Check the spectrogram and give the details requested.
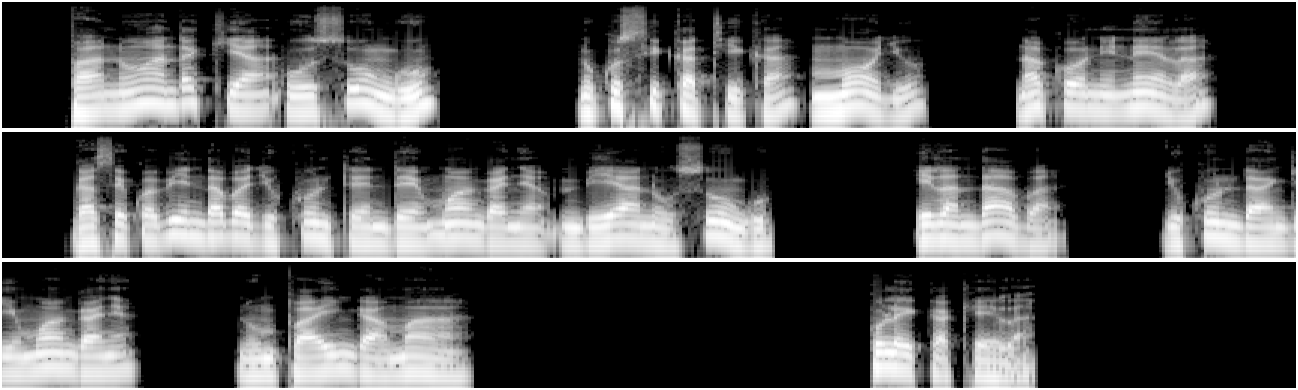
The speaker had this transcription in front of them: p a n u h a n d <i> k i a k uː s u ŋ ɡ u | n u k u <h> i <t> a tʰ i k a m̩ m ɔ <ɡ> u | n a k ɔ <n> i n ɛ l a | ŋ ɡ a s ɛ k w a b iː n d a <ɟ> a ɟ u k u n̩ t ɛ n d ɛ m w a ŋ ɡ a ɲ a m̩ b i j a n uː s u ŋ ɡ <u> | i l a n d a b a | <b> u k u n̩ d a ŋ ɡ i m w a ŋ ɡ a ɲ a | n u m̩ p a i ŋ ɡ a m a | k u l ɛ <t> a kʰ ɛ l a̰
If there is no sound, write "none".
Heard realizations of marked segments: a, s, k, ɟ, n, b, u, ɟ, k

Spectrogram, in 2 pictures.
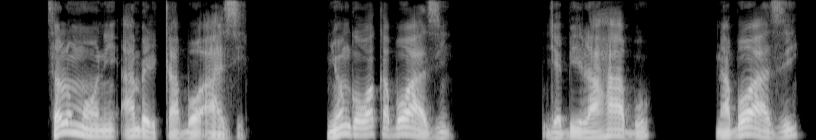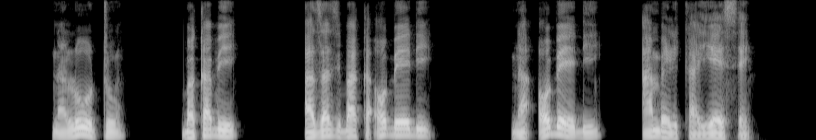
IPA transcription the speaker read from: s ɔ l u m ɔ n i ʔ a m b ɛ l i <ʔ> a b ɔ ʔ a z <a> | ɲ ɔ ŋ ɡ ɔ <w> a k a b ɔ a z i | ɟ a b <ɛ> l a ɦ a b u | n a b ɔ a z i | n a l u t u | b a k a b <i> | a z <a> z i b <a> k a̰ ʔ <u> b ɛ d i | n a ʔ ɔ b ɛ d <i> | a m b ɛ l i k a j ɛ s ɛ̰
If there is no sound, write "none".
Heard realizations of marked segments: k, i, w, i, i, a, a, ɔ, i

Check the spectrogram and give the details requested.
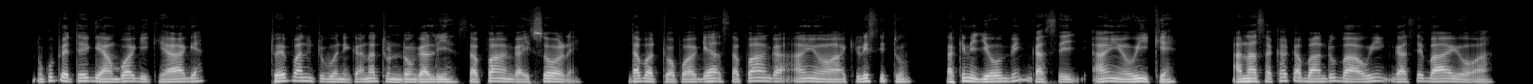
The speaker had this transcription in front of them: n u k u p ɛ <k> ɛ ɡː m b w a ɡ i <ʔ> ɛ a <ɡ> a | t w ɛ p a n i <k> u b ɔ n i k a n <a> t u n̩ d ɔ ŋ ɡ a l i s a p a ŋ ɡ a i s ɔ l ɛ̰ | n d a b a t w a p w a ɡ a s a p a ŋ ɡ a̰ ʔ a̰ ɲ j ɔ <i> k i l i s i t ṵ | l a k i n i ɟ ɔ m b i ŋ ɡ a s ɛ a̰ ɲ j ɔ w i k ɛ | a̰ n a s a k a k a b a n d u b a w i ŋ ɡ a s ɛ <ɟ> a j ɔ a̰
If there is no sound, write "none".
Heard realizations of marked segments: t, k, ɡ, t, a, a, b

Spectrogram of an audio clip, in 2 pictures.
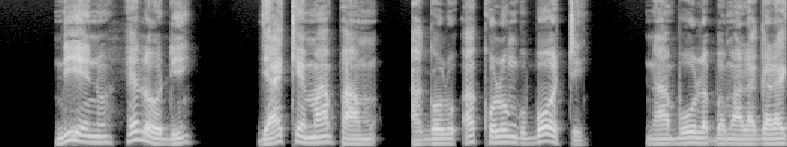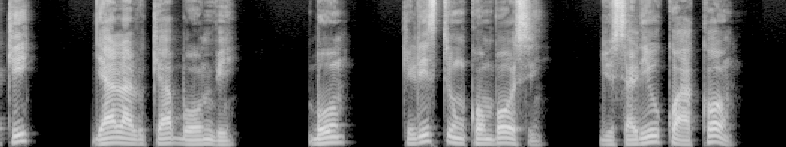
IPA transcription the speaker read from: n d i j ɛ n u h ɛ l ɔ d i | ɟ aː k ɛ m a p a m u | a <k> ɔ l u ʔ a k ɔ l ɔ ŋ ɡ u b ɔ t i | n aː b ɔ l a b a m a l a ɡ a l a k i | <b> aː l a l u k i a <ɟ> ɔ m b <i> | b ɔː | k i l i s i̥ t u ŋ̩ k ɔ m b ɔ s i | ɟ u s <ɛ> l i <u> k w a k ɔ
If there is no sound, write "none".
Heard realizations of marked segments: ɡ, ɟ, b, i, a, u

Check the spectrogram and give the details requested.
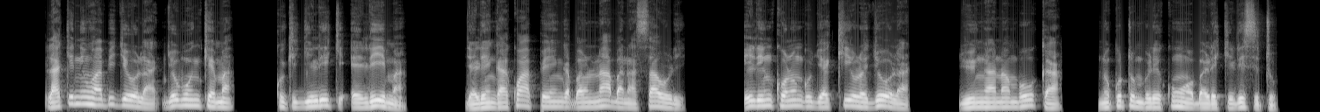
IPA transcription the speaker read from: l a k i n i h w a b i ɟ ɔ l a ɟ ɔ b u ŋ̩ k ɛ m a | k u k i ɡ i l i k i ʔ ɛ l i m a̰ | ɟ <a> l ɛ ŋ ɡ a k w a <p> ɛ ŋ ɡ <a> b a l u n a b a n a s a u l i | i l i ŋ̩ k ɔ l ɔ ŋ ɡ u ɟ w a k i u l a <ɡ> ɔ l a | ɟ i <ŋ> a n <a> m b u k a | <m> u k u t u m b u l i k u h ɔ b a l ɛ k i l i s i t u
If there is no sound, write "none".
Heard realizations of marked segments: a, p, a, ɟ, ŋ, a, n

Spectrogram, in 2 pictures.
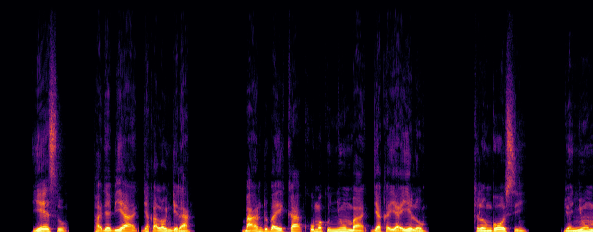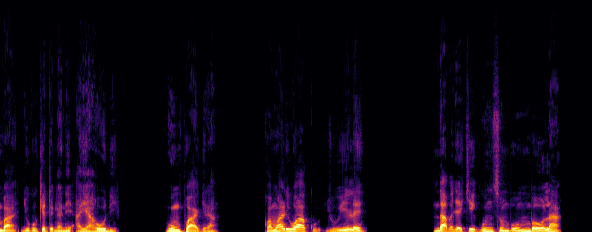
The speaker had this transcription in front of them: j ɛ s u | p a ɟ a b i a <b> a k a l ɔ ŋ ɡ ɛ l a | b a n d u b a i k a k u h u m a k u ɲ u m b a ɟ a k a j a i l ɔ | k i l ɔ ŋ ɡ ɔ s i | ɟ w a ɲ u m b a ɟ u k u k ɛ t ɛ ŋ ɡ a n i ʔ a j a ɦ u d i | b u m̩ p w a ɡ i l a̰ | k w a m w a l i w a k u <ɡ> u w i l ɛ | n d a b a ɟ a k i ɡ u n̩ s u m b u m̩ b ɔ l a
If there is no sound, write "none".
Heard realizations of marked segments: ɟ, ɟ

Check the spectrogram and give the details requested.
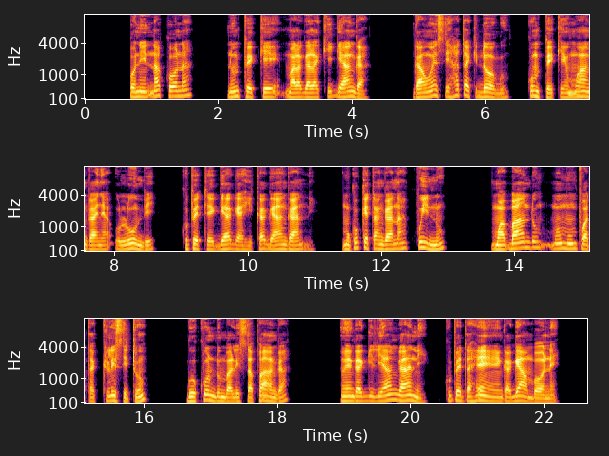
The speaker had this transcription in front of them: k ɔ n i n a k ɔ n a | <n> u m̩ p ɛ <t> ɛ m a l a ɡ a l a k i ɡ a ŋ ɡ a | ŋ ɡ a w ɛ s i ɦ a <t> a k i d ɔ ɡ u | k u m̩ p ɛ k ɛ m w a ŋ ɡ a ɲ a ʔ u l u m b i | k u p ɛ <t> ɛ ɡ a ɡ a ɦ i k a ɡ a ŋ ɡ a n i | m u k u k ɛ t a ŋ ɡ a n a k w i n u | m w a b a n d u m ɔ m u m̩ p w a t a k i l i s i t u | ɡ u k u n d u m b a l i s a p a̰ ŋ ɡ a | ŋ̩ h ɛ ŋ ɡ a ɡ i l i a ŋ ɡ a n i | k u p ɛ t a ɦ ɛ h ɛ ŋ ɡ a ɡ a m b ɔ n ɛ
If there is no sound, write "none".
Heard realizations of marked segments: n, k, t, t

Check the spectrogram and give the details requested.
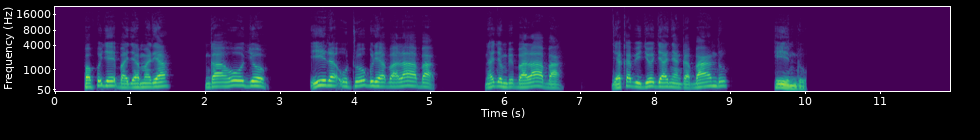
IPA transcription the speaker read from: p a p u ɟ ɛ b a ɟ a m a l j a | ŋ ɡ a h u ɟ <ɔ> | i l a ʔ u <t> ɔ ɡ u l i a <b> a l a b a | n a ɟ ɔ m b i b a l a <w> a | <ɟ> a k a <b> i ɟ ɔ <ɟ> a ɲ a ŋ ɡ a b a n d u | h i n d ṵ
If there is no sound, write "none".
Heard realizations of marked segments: ɔ, t, b, b, ɟ, b, ɟ

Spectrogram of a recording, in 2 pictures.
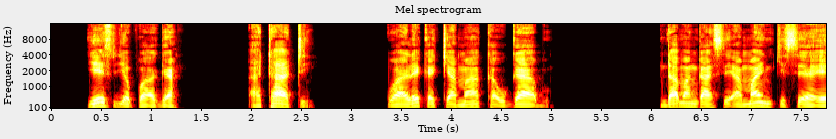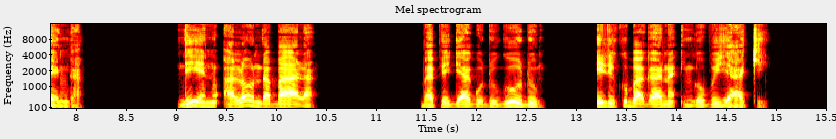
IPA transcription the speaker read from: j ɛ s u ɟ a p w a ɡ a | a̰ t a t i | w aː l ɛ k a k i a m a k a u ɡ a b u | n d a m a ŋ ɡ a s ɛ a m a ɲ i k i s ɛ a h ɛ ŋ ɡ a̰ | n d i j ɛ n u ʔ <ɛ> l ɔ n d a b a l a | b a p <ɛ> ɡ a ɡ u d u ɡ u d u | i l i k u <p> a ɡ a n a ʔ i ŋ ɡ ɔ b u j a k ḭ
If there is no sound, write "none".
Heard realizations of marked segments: a, ɛ, b

